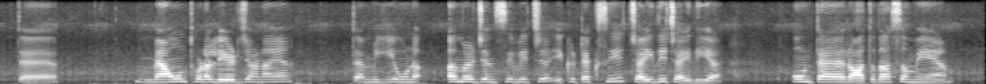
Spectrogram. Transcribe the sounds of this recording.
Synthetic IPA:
t̪ḛː | mɛ̃ːʊnt̪ʰoːɽaːleːʈd͡ʒaːɽaːjãː | t̪ɛːmĩːɡiːʊnɛːməɾd͡ʒənsiːʋɪt͡ʃɪkʈɛːksiːt͡ʃaːiːd̪iːt͡ʃaːiːd̪iːɛː | ʊnt̪ɛːɾaːt̪d̪aːsəmẽːãː

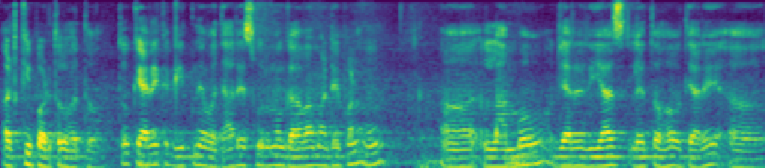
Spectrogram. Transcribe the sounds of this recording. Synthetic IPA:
əʈkipəɽt̪oɦət̪ot̪okjaɾekɡit̪neʋəd̪ʱaɾesuɾmãɡaʋamaʈepəɳɦũ | lãmbod͡ʒjaɾeɾijad͡ʒlet̪oɦoʋt̪jaɾe

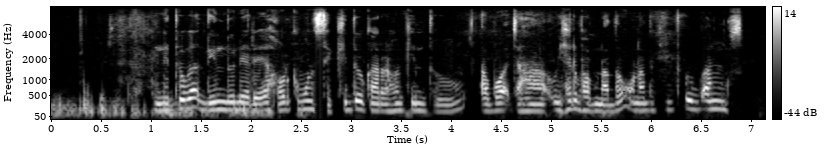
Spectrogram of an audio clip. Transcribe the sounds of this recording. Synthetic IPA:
nit̪uɡaʔd̪ind̪unɛɾɛhɔɽkɔmɔnsikʰid̪ɔkãɾəɦɔ̃kint̪uabɔwaʔt͡ʃaɦãujɦəɾbʱabnad̪ɔɔnad̪ɔkint̪ubaŋs

